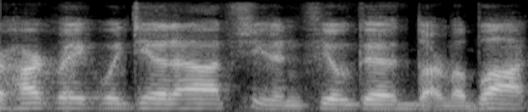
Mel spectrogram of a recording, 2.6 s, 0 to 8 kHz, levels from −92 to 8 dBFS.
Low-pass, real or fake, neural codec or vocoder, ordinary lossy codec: 7.2 kHz; fake; codec, 16 kHz, 0.5 kbps, FunCodec, trained on LibriTTS, 25 frames a second; AAC, 32 kbps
